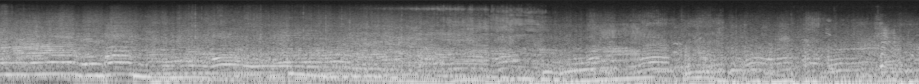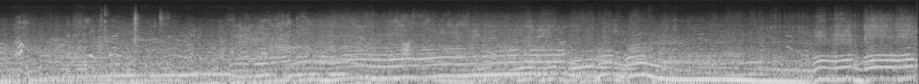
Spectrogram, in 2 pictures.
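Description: Several car engines roar and rev loudly.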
